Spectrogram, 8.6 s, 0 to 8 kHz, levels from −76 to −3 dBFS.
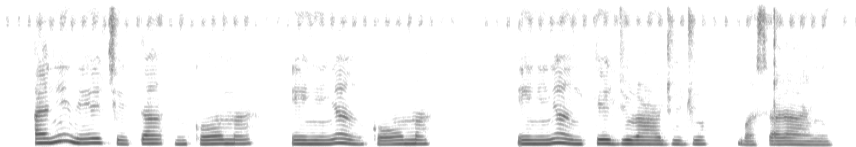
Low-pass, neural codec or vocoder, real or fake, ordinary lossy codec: none; codec, 16 kHz, 8 kbps, FunCodec, trained on LibriTTS, 25 frames a second; fake; none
